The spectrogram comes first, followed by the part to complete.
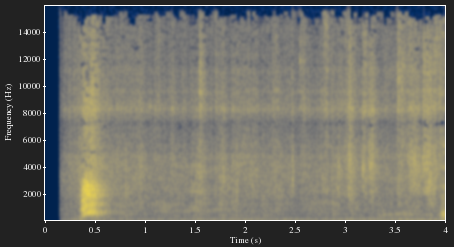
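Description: A dog barks once, sharply, about half a second in, then a faint low steady rumble continues.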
